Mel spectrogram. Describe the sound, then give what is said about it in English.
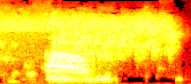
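Power washing outside, a steady hissing rush of high-pressure spray with a faint low hum beneath, holding at an even level before cutting off abruptly near the end. “I think they're power washing outside.”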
